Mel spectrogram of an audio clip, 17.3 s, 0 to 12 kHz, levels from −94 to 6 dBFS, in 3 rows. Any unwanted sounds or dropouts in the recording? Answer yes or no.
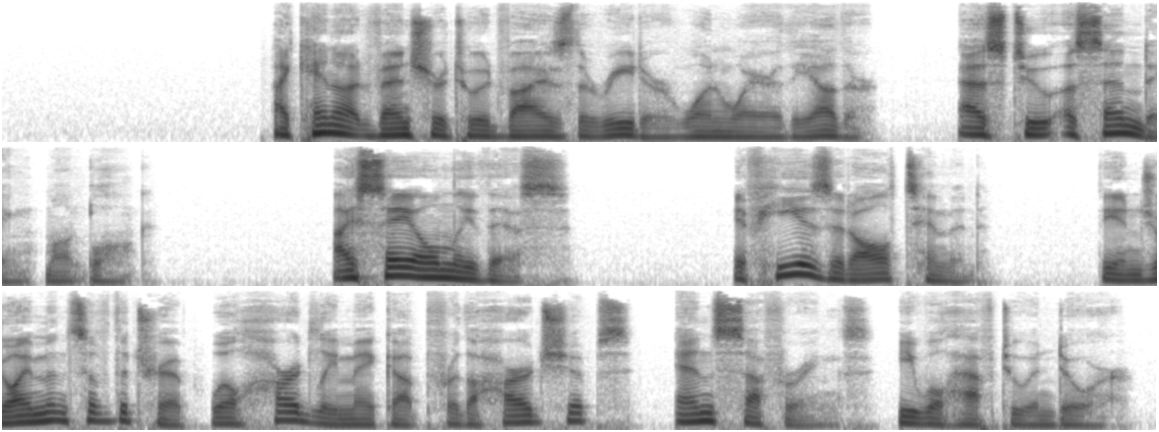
no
